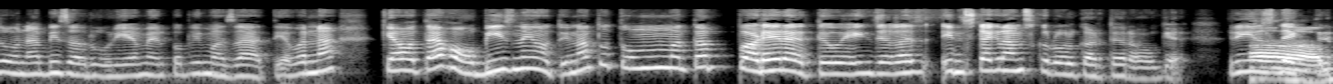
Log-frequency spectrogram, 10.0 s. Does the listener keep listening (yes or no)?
no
